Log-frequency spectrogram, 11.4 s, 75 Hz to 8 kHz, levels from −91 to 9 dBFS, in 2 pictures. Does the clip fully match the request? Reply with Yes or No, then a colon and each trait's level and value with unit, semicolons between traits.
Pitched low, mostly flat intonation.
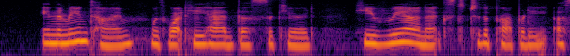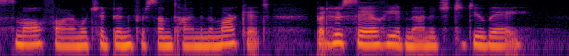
No: high, 195 Hz; narrow, 2.0 semitones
